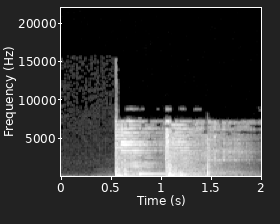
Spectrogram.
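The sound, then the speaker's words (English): A shield bashing against another shield gives a bright metallic clang with a sharp onset and sustained ringing, followed by a second strike and a smaller third knock as the ring slowly fades. “Shield bashes shield. See, it's like, sparks obviously fly”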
